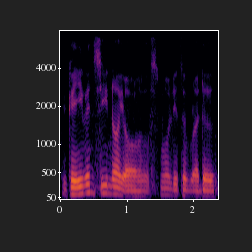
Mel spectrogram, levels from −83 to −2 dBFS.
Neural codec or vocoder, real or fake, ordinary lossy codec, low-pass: codec, 24 kHz, 6 kbps, HILCodec; fake; Opus, 24 kbps; 7.2 kHz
